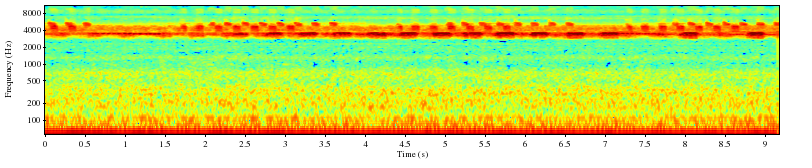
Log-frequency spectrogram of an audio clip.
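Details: Crickets and other insects in an autumn night chorus near a streetlight: shrill sustained trilling layered with pulsing chirps, louder and softer singers overlapping in a slightly uneven rhythm.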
